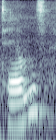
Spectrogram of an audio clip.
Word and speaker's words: Thames: He had a hard goods store on Thames Street, and that's the way we pronounce it because our grandparents pronounced it Thames.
